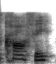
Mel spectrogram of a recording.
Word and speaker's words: Coffey: Oh, it is Coffey. It's spelt EY, but it's Coffey, yeah. It sounds the same as coffee. Okay, well, that's always good.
